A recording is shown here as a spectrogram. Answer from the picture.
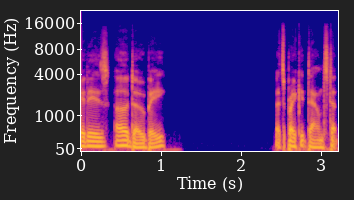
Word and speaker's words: Adobe: Then do, which rhymes with go. And finally, bee, like the buzzing insect. Now say it with me. A-doh-bee.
